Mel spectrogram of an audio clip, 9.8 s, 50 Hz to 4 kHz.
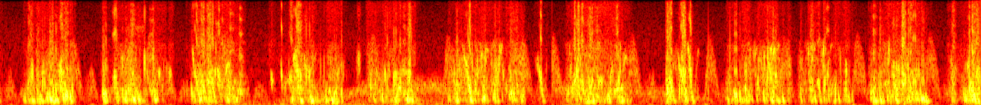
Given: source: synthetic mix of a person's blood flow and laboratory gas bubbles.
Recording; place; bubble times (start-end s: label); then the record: Doppler ultrasound of blood flow; subclavian vein
0.00-0.04 s: bubbles
0.23-0.78 s: bubbles
1.01-1.76 s: bubbles
1.87-2.48 s: bubbles
2.69-3.48 s: bubbles
3.57-3.64 s: bubbles
3.67-4.23 s: bubbles
4.47-5.28 s: bubbles
5.35-5.49 s: bubbles
5.66-6.33 s: bubbles
6.67-7.01 s: bubbles
7.26-7.95 s: bubbles
7.98-8.58 s: bubbles
8.69-9.34 s: bubbles
9.47-9.82 s: bubbles
From the record:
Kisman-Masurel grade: 444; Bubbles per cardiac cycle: continuous sound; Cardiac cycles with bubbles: 100%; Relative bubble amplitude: maximal (0.775 to 0.999); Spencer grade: 4 (maximum detectable bubble signal sounding continuously throughout systole and diastole of every cardiac period, and overriding the amplitude of the normal cardiac signals); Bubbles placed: anywhere in the cardiac cycle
